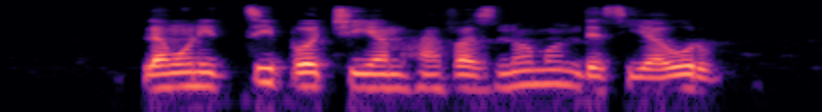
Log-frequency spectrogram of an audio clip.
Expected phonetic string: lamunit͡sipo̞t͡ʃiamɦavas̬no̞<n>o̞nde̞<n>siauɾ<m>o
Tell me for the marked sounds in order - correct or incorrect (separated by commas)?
incorrect, incorrect, incorrect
